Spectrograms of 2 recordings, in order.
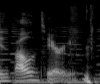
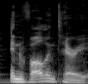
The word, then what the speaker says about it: involuntary: What does it mean, involuntary? Involuntary. And I think the way he says involuntary, but that's not how you should say it, right? The actual pronunciation is involuntary.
